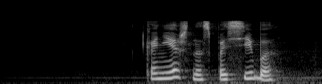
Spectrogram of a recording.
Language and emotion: Russian, positive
